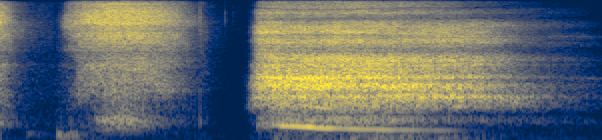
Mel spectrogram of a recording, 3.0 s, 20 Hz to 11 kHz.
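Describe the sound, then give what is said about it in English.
Two audible mouth breaths taken as a relaxing breathing exercise: a short breathy rush, a brief pause, then a longer, louder airy breath that slowly fades, with no talk over them. “So it's like you're taking 2 sharp inhales. It goes like this.”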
